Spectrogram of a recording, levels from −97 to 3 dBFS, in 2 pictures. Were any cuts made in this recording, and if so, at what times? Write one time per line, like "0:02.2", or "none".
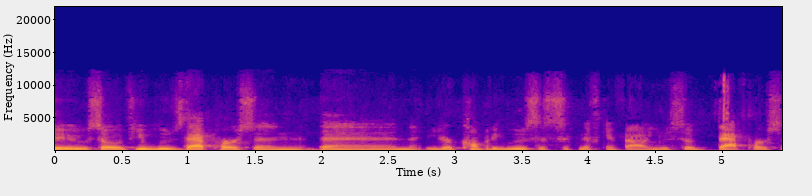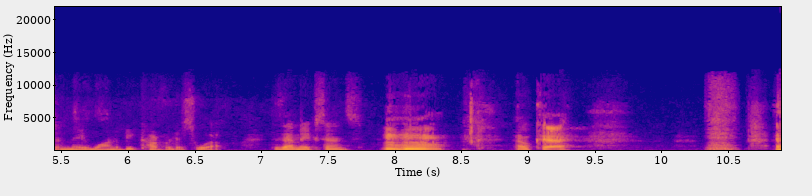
none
